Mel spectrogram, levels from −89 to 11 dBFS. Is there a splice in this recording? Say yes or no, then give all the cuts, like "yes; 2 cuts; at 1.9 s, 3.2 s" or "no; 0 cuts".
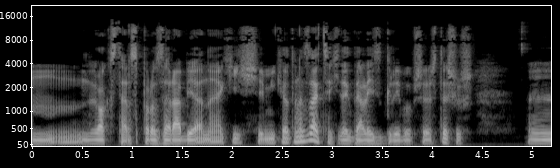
no; 0 cuts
